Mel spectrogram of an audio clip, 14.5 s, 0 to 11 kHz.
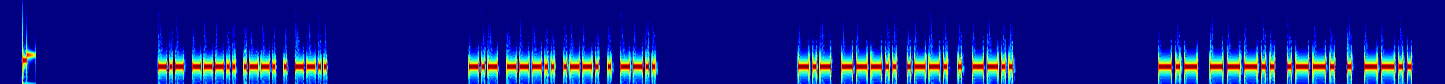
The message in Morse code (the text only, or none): K8PEZ K8PEZ K8PEZ K8PEZ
